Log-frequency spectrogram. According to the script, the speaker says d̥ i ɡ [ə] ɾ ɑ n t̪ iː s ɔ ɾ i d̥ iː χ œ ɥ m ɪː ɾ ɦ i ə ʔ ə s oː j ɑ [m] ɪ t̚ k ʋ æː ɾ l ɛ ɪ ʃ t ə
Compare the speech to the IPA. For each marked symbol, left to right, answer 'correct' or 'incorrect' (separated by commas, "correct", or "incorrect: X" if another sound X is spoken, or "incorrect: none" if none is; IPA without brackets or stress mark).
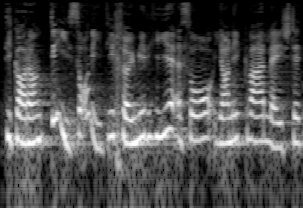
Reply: incorrect: ɑ, incorrect: n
